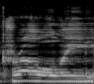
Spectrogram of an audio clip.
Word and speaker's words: Crowley: your crowley i do mr crowley yes which rhymes with holy see i'm getting it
